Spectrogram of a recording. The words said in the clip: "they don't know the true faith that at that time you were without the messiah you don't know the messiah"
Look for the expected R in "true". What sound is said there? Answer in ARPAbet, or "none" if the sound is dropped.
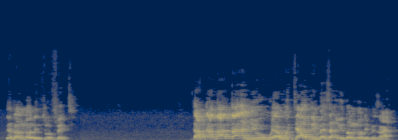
R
